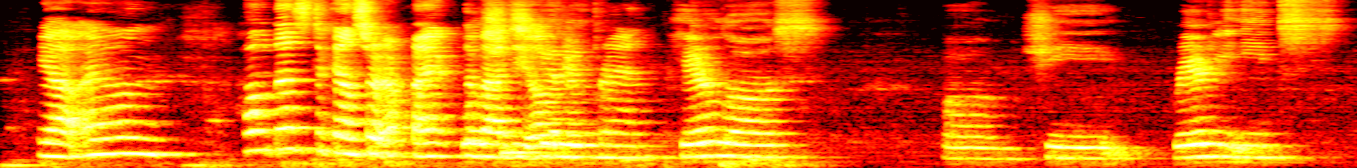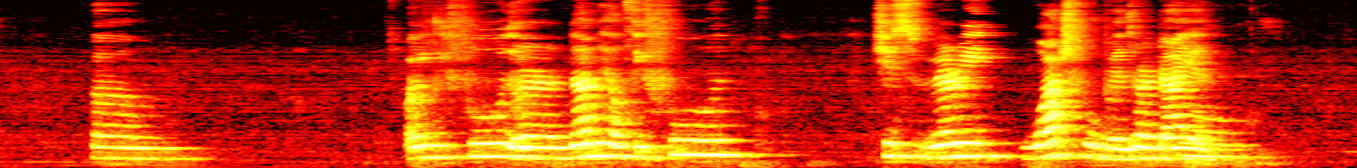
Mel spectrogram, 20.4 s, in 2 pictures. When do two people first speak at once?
3 s

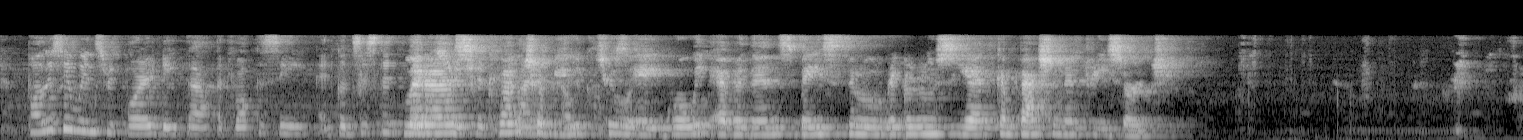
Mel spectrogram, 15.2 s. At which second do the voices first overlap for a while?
4 s

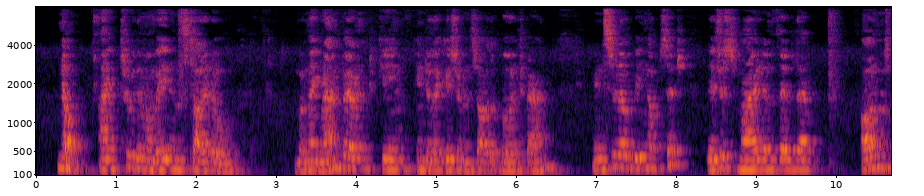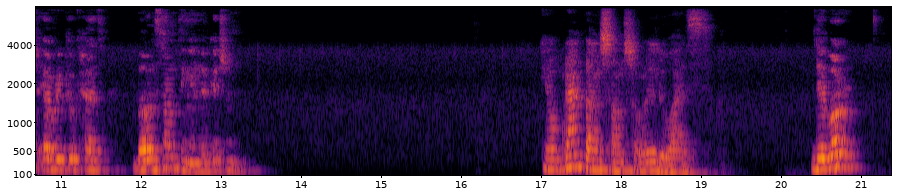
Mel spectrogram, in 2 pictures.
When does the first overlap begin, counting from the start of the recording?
none

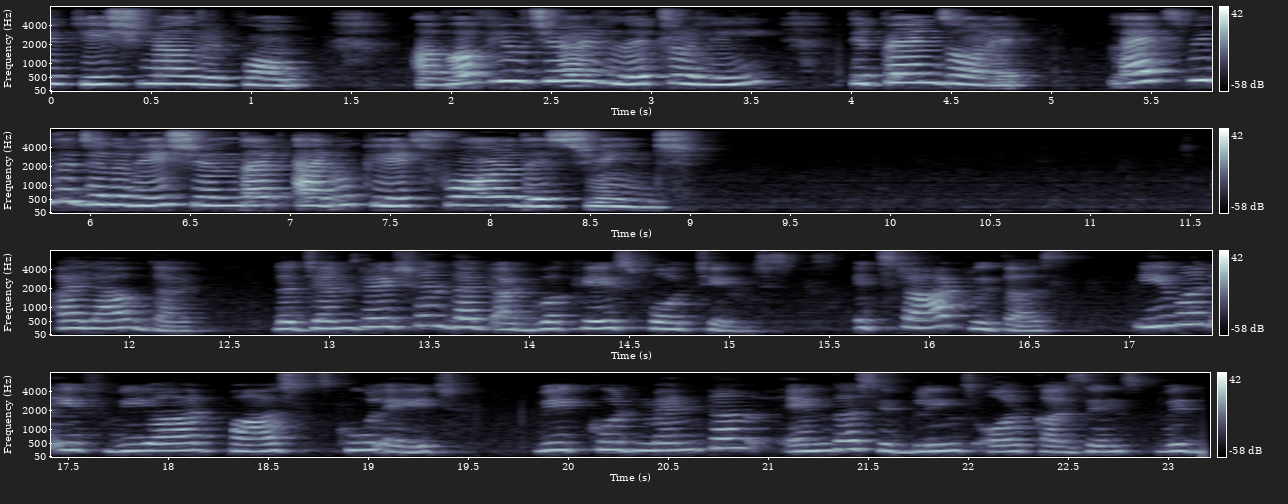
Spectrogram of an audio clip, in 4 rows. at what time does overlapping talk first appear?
none

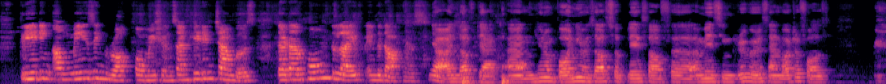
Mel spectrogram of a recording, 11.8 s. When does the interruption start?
none

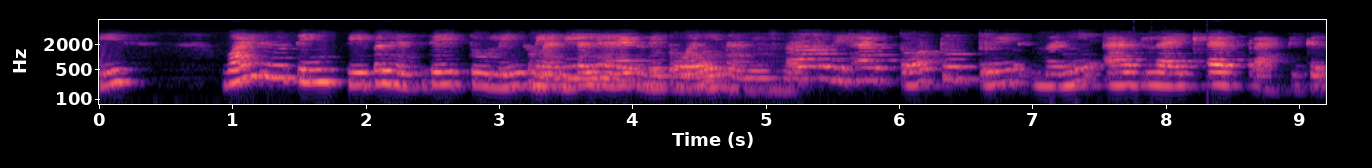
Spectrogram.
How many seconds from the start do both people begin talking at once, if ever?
3 s

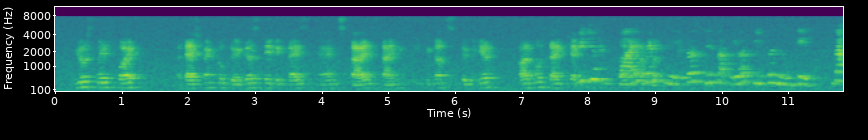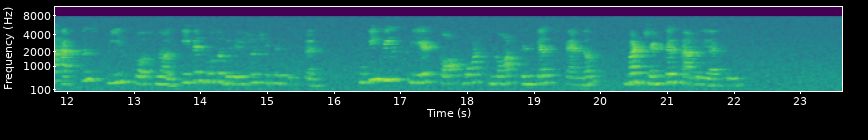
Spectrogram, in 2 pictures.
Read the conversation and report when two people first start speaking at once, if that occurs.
8 s

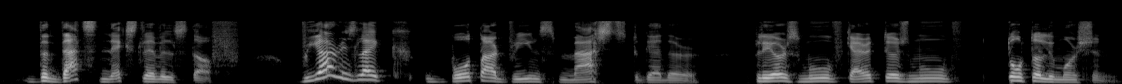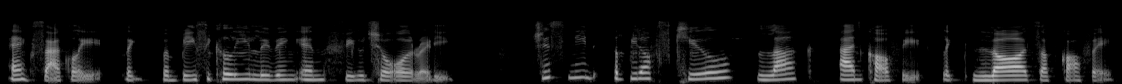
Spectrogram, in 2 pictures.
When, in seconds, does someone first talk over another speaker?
none

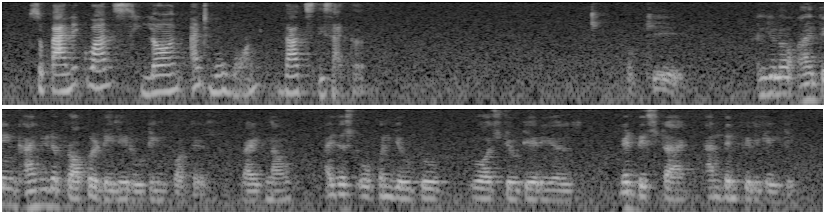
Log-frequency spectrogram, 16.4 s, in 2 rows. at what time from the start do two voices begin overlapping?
none

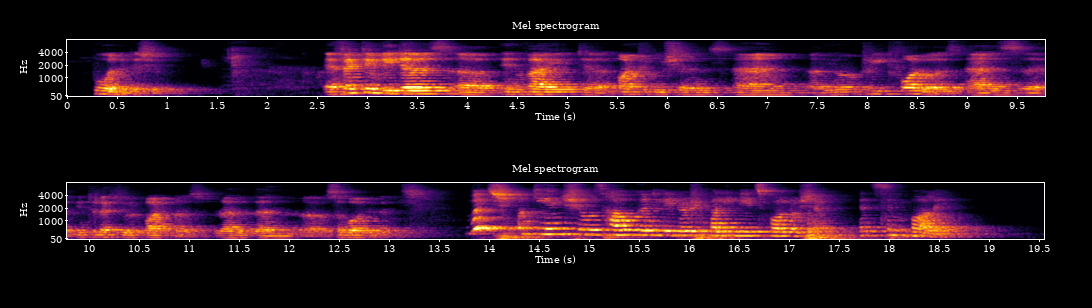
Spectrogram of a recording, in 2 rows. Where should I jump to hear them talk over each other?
none

